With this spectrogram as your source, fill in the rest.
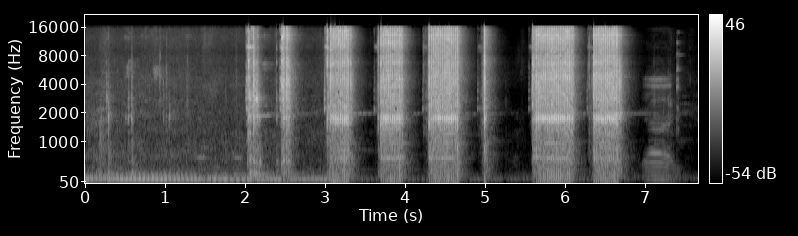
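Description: Bursts from an impact wrench on a Honda Wave CX 110 motorcycle during clutch lining replacement, several loud rattling blasts of about half a second in an uneven rhythm, with mechanical workshop noise and brief talk between them.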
